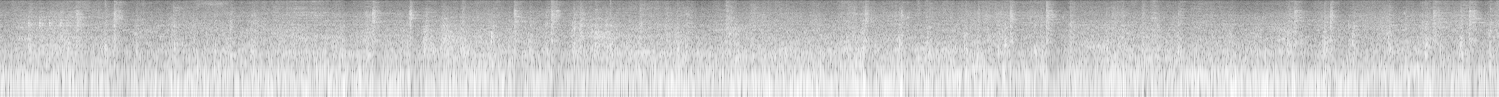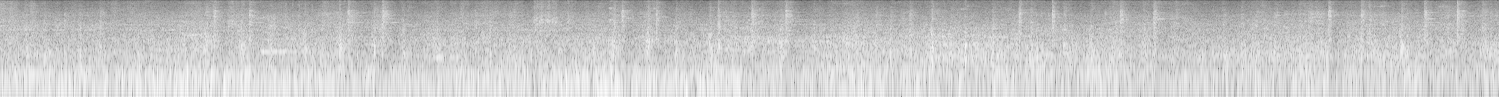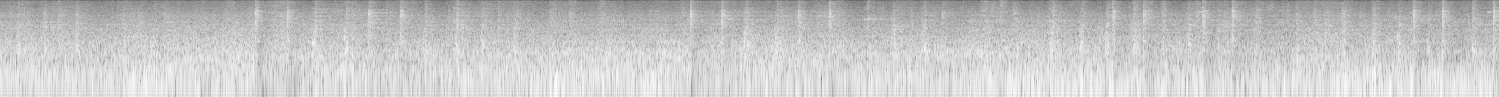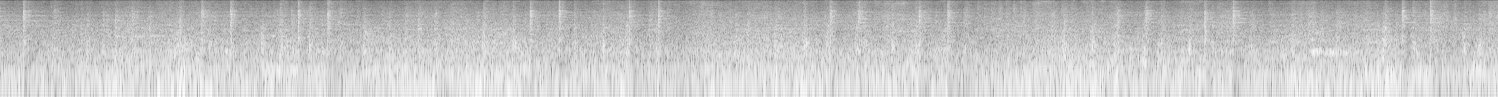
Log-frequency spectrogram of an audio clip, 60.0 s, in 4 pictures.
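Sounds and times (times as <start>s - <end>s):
freight train rumbling past: 0.0s - 59.9s
wheels clicking over rail joints: 0.0s - 59.9s.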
